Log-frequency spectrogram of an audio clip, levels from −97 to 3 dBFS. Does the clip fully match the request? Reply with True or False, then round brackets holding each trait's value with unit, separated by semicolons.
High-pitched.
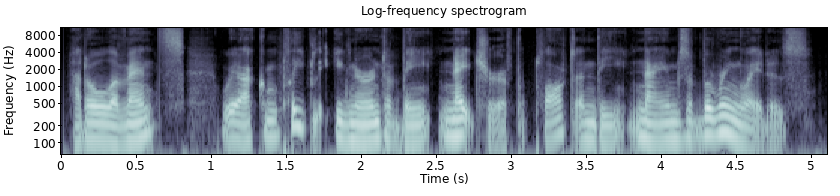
False (115 Hz)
